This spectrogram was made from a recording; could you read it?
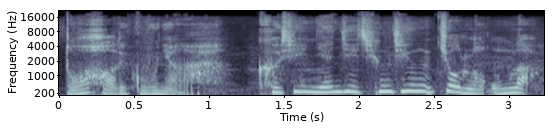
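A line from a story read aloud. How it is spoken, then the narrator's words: Sighing, pitying murmur. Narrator (Chinese): 他们俩在背后叹气，还说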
